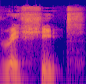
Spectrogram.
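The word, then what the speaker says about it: רֵאשִׁית: it's called genesis genesis comes from a hebrew word uh it's pronounced ray sheet and it just means beginning now there's a lot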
